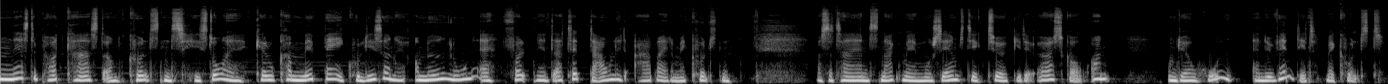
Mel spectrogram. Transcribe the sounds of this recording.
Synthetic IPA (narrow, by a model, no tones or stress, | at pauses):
nesd̥əpʰɒ̽d̥̚kʰɑ̈ːsd̥ɒ̽mkʰɔ̽n̰sd̥n̩shisd̥o̝ɐ̰jəkʰæɾ̥ukʰɒ̽məmeb̥ɛ̰ːkʰulisɐnəɒ̽møːð̞ˠəno̝ːnəæfɒ̽l̰ɡ̥nəd̥ɑæt͡sʰe̝d̥ɑ̈ʊlid̥ʔɑ̈ːb̥ɑ̈ɪ̰ɾ̥ɐmekʰɔ̽n̰sd̥n̩ | ɒ̽sɒ̽t͡sʰɑ̰̈ːjɑ̈ensnɑ̈ɡ̥memuseːɔ̽msd̥iɐɡ̥̚t͡sʰø̰ɐ̰ɡ̥ḭd̥e̝ʔɶɐsɡ̥ɒʊ̰ʔɒ̽m̰ | ɒ̽md̥e̝ɒʊɐho̝ːð̩ˠʔæɐnøðˠʋen̰d̥id̥mekʰɔ̽n̰sd̥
